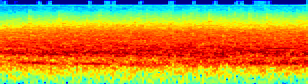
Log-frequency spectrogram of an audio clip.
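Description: A rugby league stadium crowd roars in a broad, continuous swell of voices calling for a penalty, loud and unbroken across the whole stretch with no individual words distinguishable.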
